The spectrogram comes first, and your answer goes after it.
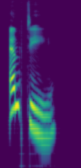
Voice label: "empty", English; 3000 words

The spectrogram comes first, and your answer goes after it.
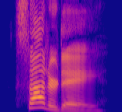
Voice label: "saturday", English; 3000 words

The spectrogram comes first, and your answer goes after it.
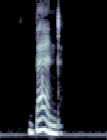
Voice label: "BEND", English; 3000 words

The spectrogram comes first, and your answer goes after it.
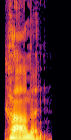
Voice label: "common", english; 3000 words

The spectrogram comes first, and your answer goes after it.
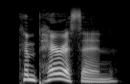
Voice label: "comparison", English; 3000 words

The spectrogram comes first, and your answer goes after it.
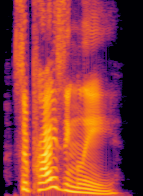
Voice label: "surprisingly", English; 3000 words

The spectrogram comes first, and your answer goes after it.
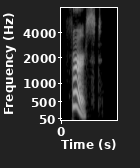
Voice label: "first", English; 3000 words

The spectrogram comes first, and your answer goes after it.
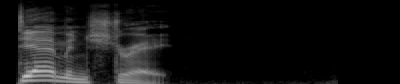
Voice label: "demonstrate", English; 3000 words

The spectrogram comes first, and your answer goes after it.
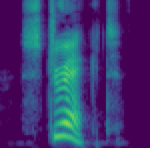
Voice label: "strict", English; 3000 words

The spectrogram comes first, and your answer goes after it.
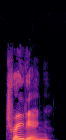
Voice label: "TRADING", english; 3000 words

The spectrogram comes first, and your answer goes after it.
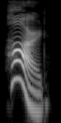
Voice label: "HARD", english; 3000 words

